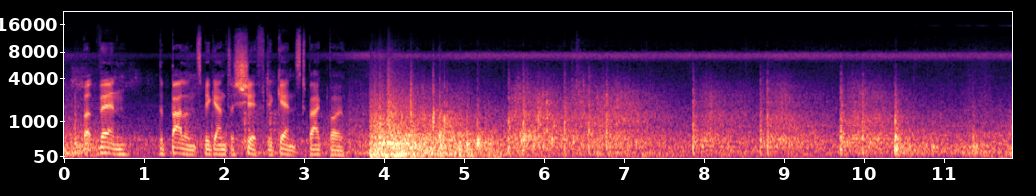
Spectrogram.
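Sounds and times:
speech: 0.2s - 4.2s
heavy gunfire outside during armed fighting in a city: 3.7s - 11.7s.

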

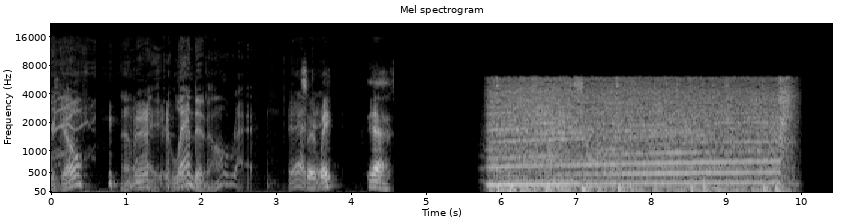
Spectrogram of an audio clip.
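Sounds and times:
speech: 0.0s - 4.6s
drifting car engine roaring: 5.7s - 10.0s
drifting car tires screeching: 5.7s - 10.0s.

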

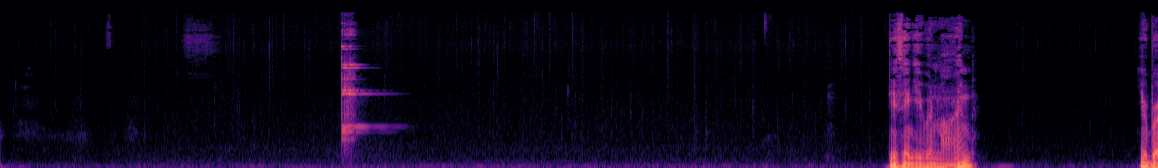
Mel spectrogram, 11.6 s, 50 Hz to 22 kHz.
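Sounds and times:
quiet low room hum: 0.0s - 11.5s
wine glasses clinking in a toast: 3.4s - 4.0s
speech: 8.9s - 9.8s, 11.4s - 11.5s.

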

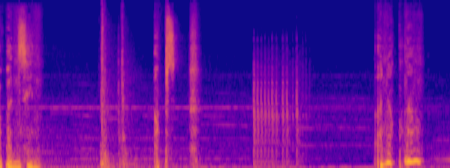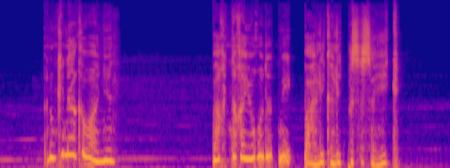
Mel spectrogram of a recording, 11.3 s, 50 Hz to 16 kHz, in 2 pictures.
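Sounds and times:
speech: 0.2s - 0.6s, 6.4s - 7.2s, 8.6s - 10.7s
bedroom door handle and latch clicks: 1.2s - 1.8s.

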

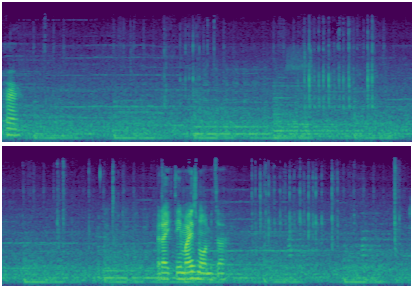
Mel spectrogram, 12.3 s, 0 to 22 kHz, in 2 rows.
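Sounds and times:
speech: 0.1s - 0.4s, 8.5s - 9.6s
typing on a keyboard: 2.4s - 3.2s, 4.4s - 5.7s, 6.9s - 8.0s, 9.8s - 12.2s.

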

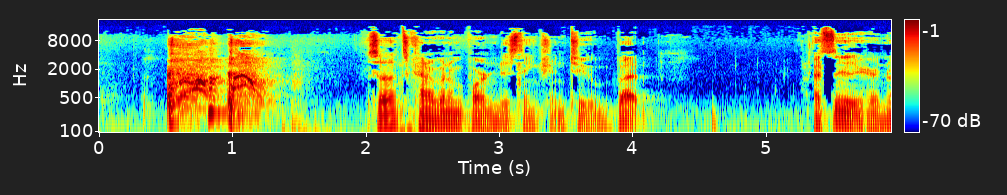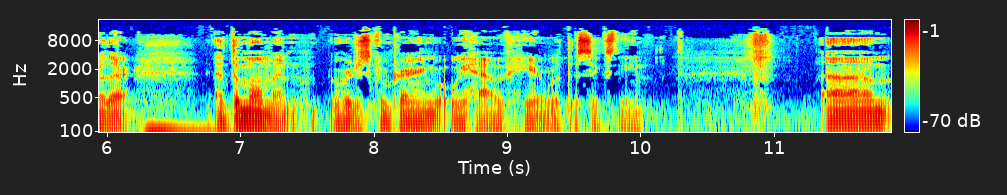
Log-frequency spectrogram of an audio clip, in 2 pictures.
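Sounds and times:
person coughing: 0.5s - 1.4s
speech: 2.0s - 4.2s, 5.4s - 10.2s, 10.8s - 11.8s.

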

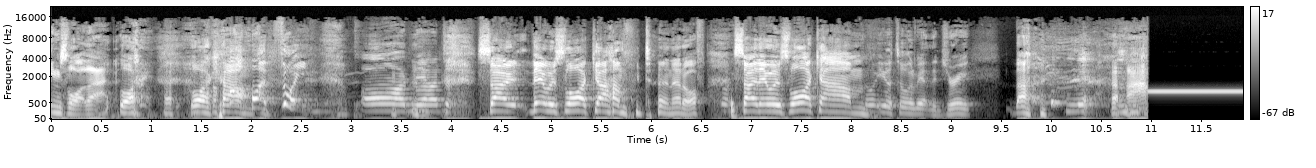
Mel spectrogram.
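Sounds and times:
speech: 0.0s - 11.0s
high-pitched censor bleep: 11.0s - 11.9s.

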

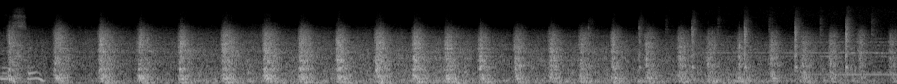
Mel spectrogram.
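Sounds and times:
train rolling on rails with clickety-clack: 0.0s - 8.9s.

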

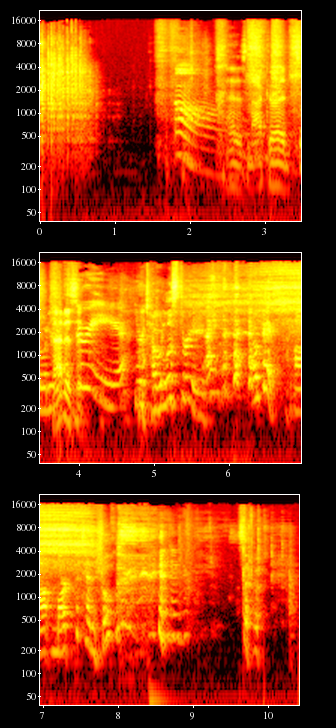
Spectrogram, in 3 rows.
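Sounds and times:
two dice clattering on a hard surface: 0.0s - 0.9s
speech: 2.5s - 9.0s, 9.6s - 10.0s
laughter: 4.6s - 9.8s.

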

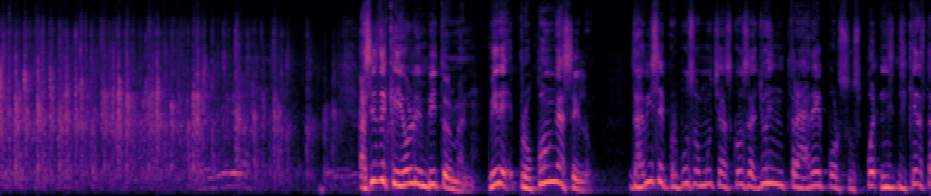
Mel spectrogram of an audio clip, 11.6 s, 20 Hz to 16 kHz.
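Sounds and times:
church audience applauding after preaching: 0.0s - 5.1s
speech: 4.5s - 11.6s.

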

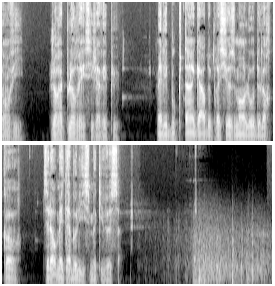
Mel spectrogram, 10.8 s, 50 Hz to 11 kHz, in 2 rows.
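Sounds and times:
speech: 0.0s - 2.5s, 3.1s - 7.8s, 9.2s - 9.4s
rolling thunder: 8.3s - 10.8s.

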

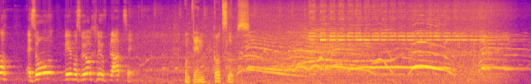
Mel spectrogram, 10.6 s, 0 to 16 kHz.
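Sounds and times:
speech: 0.0s - 2.9s, 3.7s - 5.2s
crowd cheering: 2.8s - 10.6s
emergency vehicle sirens from a parade of emergency vehicles rolling past: 2.8s - 10.6s.

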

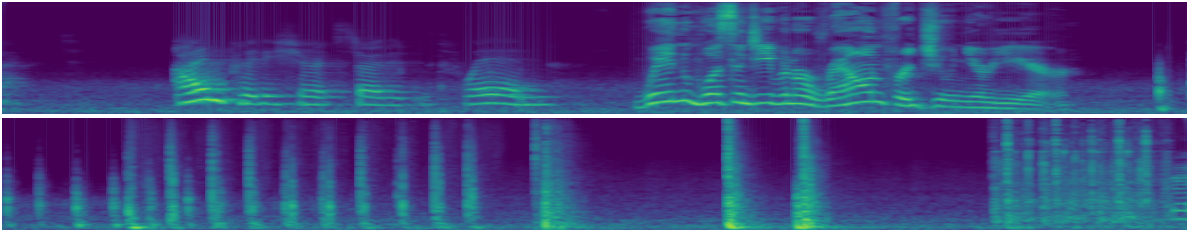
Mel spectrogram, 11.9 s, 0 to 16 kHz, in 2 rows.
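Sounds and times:
speech: 0.9s - 5.9s
knocking on a door: 5.8s - 10.2s.

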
